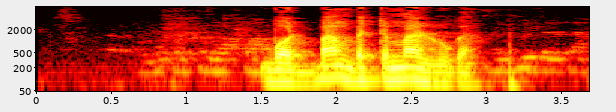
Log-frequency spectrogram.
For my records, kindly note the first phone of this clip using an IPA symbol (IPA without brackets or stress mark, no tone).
b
